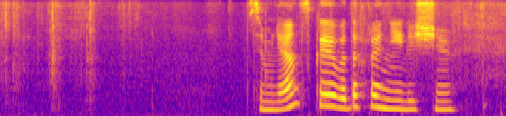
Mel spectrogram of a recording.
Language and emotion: Russian, neutral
